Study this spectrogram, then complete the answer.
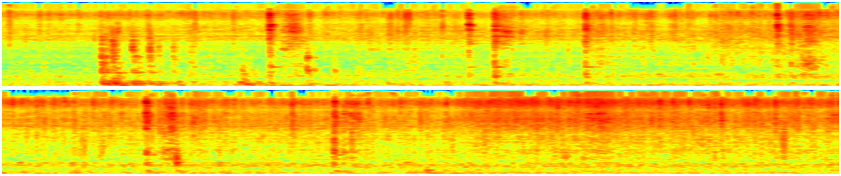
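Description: Onions and chili paste with ginger and garlic frying in a pan by a Sundarban river, a steady loud sizzle with repeated stirring scrapes close by, no talking.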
